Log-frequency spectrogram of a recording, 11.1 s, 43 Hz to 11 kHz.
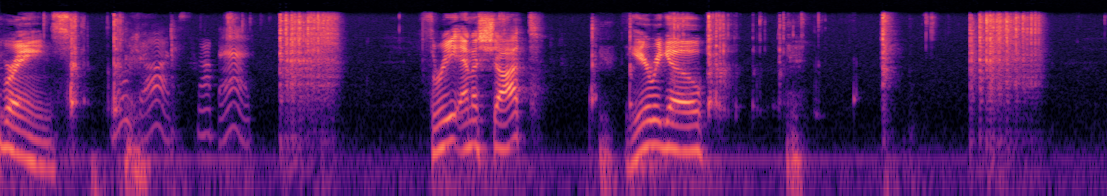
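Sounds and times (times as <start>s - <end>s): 
speech: 0.0s - 1.6s, 4.3s - 5.4s, 6.3s - 7.2s
several dice rattling onto a hard surface: 2.8s - 3.5s, 7.0s - 8.2s, 9.7s - 10.5s.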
